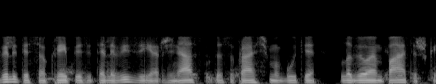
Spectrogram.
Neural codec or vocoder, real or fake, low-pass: vocoder, 24 kHz, 100 mel bands, Vocos; fake; 3.6 kHz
